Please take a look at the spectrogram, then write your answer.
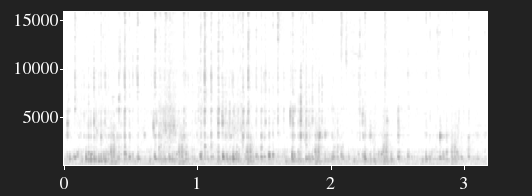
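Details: Keurig brewer that only dribbled water, after clearing coffee grounds with a paperclip: drips and a steady trickle into the cup as the pump runs faster; normal water dispensing.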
